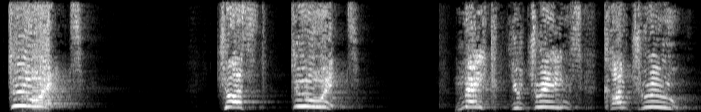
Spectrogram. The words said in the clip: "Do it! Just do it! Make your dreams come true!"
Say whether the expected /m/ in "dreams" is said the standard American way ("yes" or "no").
yes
